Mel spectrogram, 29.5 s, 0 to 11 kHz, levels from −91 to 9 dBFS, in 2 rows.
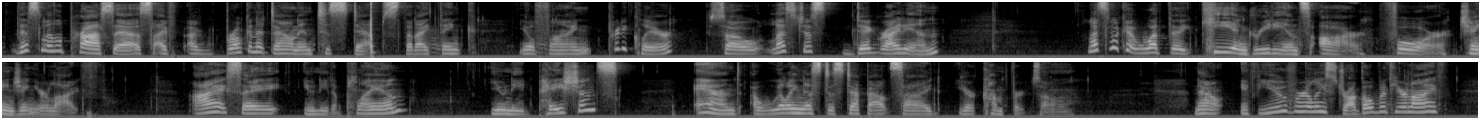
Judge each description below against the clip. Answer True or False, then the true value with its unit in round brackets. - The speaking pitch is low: False (180 Hz)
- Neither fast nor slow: False (125 wpm)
